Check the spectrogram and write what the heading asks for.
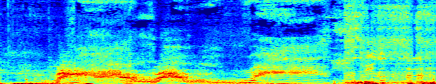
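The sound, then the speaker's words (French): A tiger roar closes out a loud burst of yelling, screaming-like voices, rising and falling in harsh sweeps before the deep growling roar takes over near the end. “Ce que j'aime vraiment, c'est l'espèce de tigre à la fin qui a aucun lien avec ce s'est fait avant.”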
